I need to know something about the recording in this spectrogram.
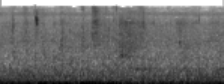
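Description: Wind buffeting the microphone as a steady low rumble, with a few faint rustles of a plastic bag being handled.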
